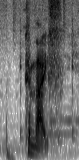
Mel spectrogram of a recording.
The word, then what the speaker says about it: knife: I hate Columbus Day as much as I hate the word knife. Why is the K silent?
